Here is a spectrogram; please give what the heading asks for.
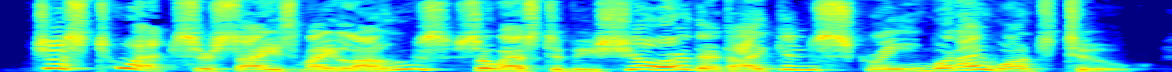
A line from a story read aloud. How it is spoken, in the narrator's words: replied Sammy, screaming still louder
